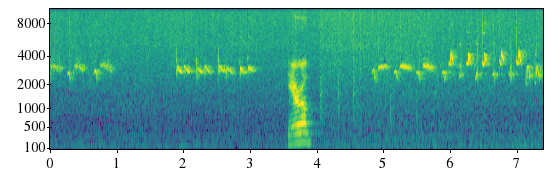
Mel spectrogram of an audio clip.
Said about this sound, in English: Doing every bird call, doesn't shut up. 3 a.m, moron. So see, there you go. That was actually recorded right out in my yard.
